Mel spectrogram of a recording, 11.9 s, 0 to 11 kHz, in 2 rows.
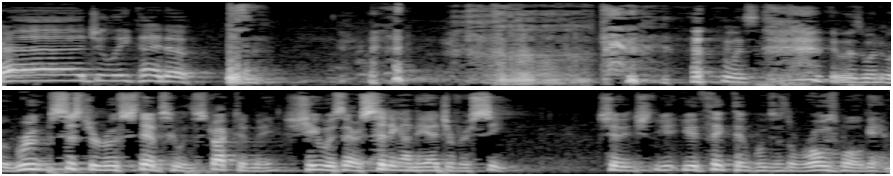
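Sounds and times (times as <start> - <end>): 
speech: 0.0 - 1.8, 4.2 - 11.8
voice imitating snoring: 3.0 - 4.0.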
